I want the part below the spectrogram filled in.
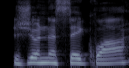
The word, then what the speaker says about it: je ne sais quoi: So when The Dead Zone came out, less subversive, but still had that weird Cronenberg kind of je ne sais quoi. Am I saying that correctly? – Yes.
